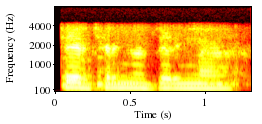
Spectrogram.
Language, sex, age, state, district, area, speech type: Tamil, male, 18-30, Tamil Nadu, Perambalur, rural, conversation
